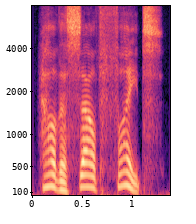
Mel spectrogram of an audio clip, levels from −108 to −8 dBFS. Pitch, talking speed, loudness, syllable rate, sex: 160 Hz, 175 wpm, -16 LUFS, 3.5 syllables/s, male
